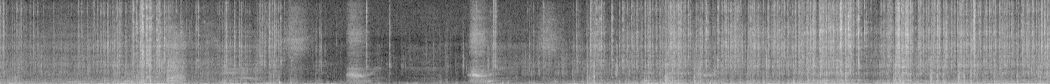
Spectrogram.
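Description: Mountain bike tyres roll and rattle downhill over a rocky dirt trail.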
